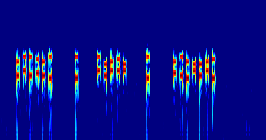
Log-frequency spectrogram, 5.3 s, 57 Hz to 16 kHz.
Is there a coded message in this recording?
Yes: DTMF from 0.3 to 4.3 s, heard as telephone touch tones, dialled by machine, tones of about 60 ms. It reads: 5DB95A A D40#* A 8B2*403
